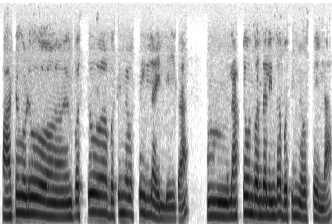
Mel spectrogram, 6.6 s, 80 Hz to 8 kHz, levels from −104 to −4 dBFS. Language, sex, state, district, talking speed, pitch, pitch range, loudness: Kannada, female, Karnataka, Shimoga, 135 wpm, 190 Hz, 180-215 Hz, -16 LUFS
